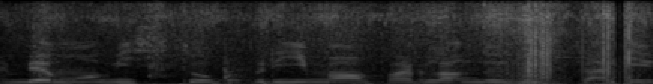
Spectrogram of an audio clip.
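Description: A person talking, in a voice pitched higher than the one just before. Sharp hissing consonants come near the end.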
